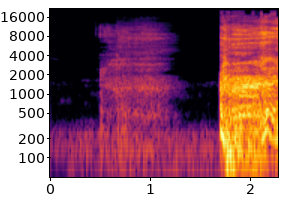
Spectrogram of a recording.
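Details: Adult with seasonal allergies to tree and grass pollen coughing: a soft breathy exhalation followed by one loud, harsh cough burst.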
